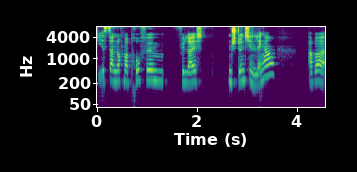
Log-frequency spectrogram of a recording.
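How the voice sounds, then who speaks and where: Speaking at a very slow pace, a woman with a fairly high pitch is heard in a very clean recording with a silent background. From Lower Rhine, western Germany. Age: 20s. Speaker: trainee journalist. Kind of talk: casual discussion.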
